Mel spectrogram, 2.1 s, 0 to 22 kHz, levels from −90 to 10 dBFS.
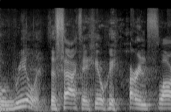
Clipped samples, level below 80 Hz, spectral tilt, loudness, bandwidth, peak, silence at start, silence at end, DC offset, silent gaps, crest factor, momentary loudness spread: under 0.1%; -60 dBFS; -4.5 dB/octave; -23 LUFS; 16 kHz; -6 dBFS; 0 s; 0 s; under 0.1%; none; 16 dB; 5 LU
